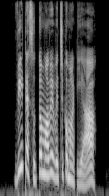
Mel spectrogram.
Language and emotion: Tamil, angry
